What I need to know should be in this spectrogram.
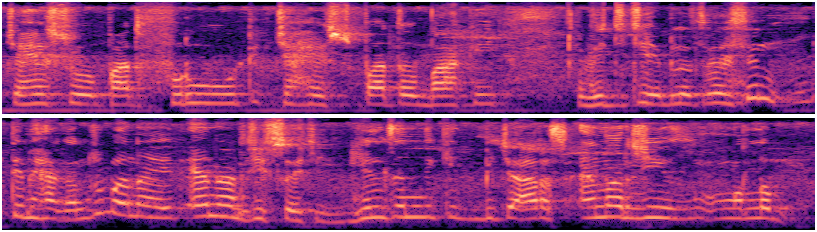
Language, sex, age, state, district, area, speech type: Kashmiri, male, 18-30, Jammu and Kashmir, Ganderbal, rural, spontaneous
